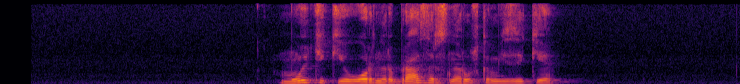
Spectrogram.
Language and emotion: Russian, neutral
